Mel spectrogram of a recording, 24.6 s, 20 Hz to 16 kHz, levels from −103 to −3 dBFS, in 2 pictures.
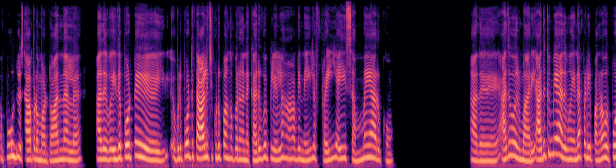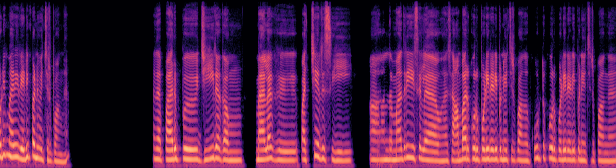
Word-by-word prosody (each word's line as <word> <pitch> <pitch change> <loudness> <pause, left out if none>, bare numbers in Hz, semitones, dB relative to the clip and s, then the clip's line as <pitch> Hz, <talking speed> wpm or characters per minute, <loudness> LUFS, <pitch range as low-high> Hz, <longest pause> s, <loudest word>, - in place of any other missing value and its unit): பூண்டு 265 -1 +2
சாப்பிட 210 0 +2
மாட்டோம். 185 +1 -1
அதனால 205 -1 +1 0.5
அது 215 +1 +3
வ 215 - +1
இத 240 +3 +5
போட்டு, 270 +2 +4 0.4
இ - - -3 0.3
இப்பிடி 225 +1 -1
போட்டு 275 -1 +2
தாளிச்சு 240 +2 +6
குடுப்பாங்க. 255 -1 0
பாருங்க, 215 -2 0
இந்த 195 - -1
கருவேப்பிலையெல்லாம் 225 +2 -1
அப்பிடியே 220 -2 -2
நெய்ல 210 +6 -2
ஃப்ரை 190 -1 -2 0.2
ஆயி 230 +2 0 0.2
செம்மையா 230 +8 +1
இருக்கும்! 185 -4 -8 1.6
அது, 180 -2 -1 0.4
அது 235 - 0
ஒரு 245 -5 +2
மாரி, 180 +1 +1
அதுக்குமே 315 +9 0
அது 235 -4 +3 0.2
என்ன 260 +5 +2
பண்ணிருப்பாங்கன்னா, 235 -3 -1
1 230 - -5
பொடி 265 +4 +3
மாரி 270 0 +3
ரெடி 220 +4 +3
பண்ணி 250 -4 +4
வச்சிருப்பாங்க. 180 -5 -5 1.8
அந்த 220 -1 0
பருப்பு, 215 +2 +3 0.3
ஜீரகம், 210 -2 0 0.5
மிளகு, 210 -1 +1 0.4
பச்சரிசி 220 -2 -2 0.7
அ - - -2 0.2
அந்த 205 0 0
மாதிரி 220 +5 0 0.2
சிலவுங்க 195 -5 0
சாம்பார் 200 +4 +1
1 215 - +1
பொடி 220 0 +3
ரெடி 215 +1 +3
பண்ணி 210 -1 -1
வச்சிருப்பாங்க. 190 -1 -5
கூட்டுக்கு 235 0 -4
1 220 - 0
பொடி 205 0 0
ரெடி 200 0 -1
பண்ணி 190 -2 -2
வச்சிருப்பாங்க. 180 0 -7
215 Hz, 140 wpm, -23 LUFS, 195-240 Hz, 1.8 s, தாளிச்சு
